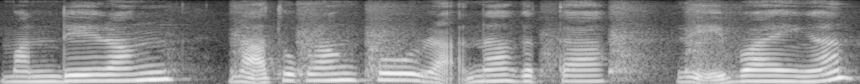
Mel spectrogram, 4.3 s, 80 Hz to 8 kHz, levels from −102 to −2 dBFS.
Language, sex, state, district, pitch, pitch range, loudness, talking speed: Garo, female, Meghalaya, West Garo Hills, 195 Hz, 185-225 Hz, -15 LUFS, 70 wpm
